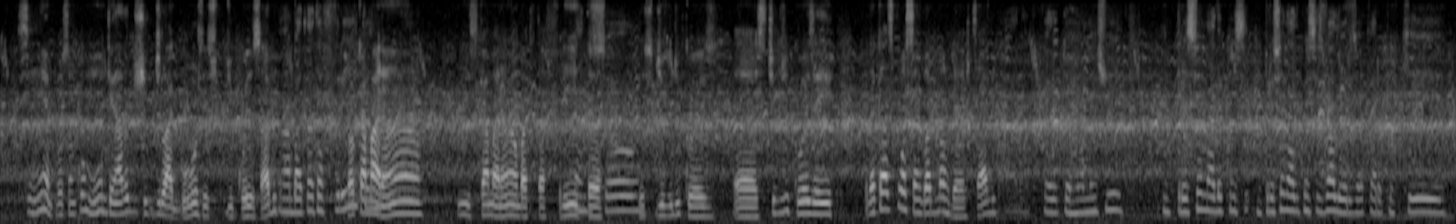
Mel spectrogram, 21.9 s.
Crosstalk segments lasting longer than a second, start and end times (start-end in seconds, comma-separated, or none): none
